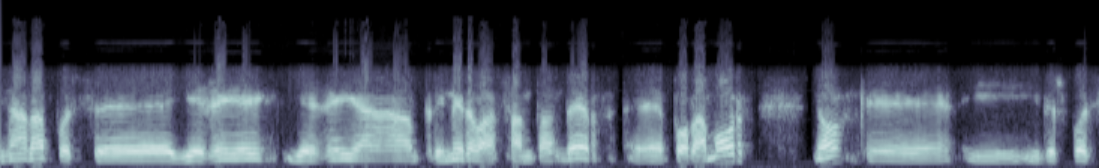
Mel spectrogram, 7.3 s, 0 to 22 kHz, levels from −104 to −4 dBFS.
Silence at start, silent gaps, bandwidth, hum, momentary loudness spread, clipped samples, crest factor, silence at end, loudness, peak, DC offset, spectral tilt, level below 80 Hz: 0 s; none; 7.4 kHz; none; 9 LU; under 0.1%; 12 dB; 0.05 s; -24 LUFS; -10 dBFS; under 0.1%; -6.5 dB/octave; -70 dBFS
